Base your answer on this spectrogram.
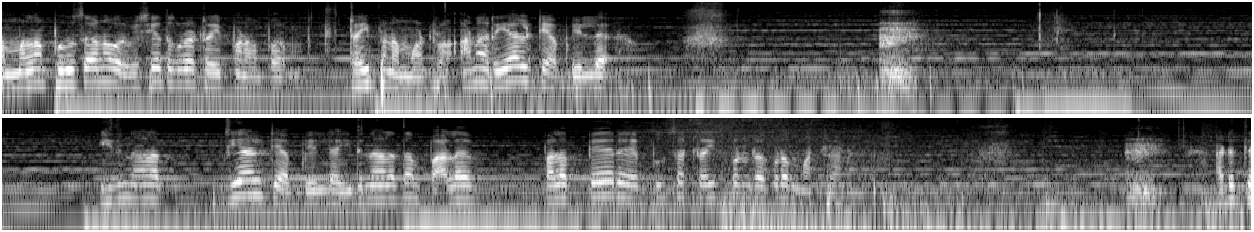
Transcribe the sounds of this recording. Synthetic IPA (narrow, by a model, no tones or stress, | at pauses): nɐmːɐlːãːpʊðʊsaːnɐɔɾɯʋɪʂɐjɐt̪ːɛkːuːɽɐʈɾɐɪpɐɳːɐpː | ʈɾɐɪpɐɳːɐmaːʈɾõ̰ʔa̰ːnaːɾɪjaːlɪʈːiɐpːɐɽɪjɪlːɐ | ɪðɯnaːlɐ | ɾɪjaːlɪʈːiɐpːɐɽɪjɪlːɐɪðɯnaːlɐt̪ãːpɐlɐ | pɐlɐpeːɾpʊðʊsaːʈɾɐɪpɐɳɾɐkuːɽɐmaːʈɾaːn | ɐ̰ɽɯt̪ːɐ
